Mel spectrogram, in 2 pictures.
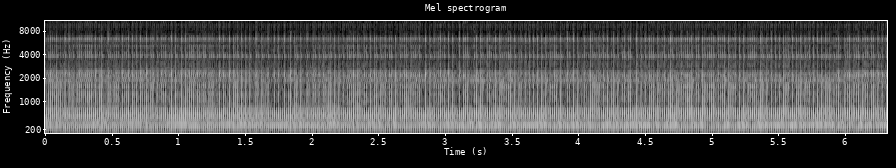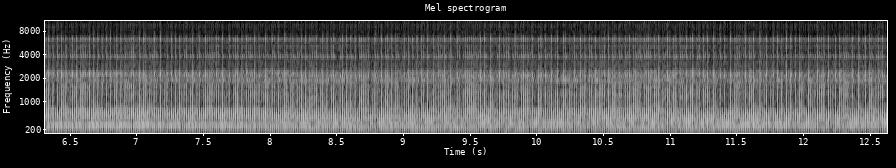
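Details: Freshly overhauled modified K&B .61 glow engine from CF Lee on test run: continuous high, buzzy drone at steady pitch with no sputter or dropouts; running cleanly.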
